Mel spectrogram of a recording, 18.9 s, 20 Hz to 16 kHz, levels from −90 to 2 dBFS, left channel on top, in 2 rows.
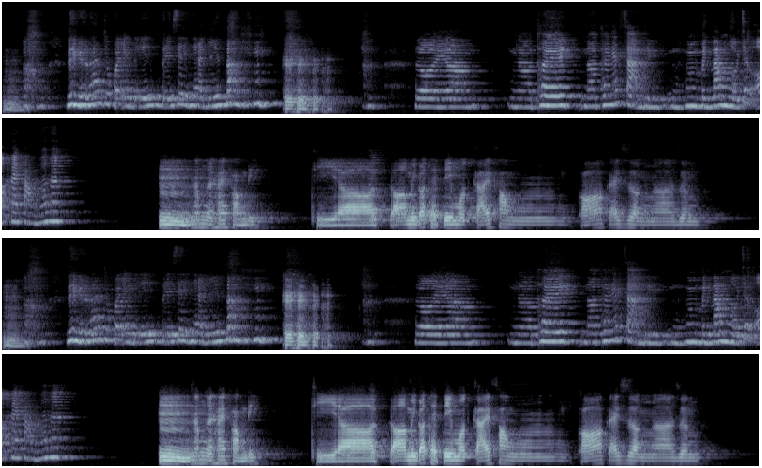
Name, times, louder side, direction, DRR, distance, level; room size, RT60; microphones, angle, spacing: voice 1, 0.3-3.7 4.5-4.7 5.2-6.0 6.3-10.3 14.1-14.2, left 2 dB, 30° left, 2.4 m, -36 dB
voice 2, 3.5-4.1 11.4-12.7 13.3-18.2, right 4 dB, 60° right, 0.7 m, -28 dB
22.5 x 11.0 x 3.1 m
head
